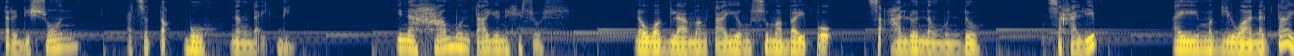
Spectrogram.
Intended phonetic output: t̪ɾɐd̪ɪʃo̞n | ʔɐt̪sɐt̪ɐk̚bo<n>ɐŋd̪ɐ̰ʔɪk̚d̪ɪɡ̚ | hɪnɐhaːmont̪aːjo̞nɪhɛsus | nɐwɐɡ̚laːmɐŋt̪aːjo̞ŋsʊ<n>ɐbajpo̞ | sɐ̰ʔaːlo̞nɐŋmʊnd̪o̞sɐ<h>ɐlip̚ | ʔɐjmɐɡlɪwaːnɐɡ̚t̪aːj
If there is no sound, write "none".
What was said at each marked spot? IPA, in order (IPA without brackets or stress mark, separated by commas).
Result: n, m, h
